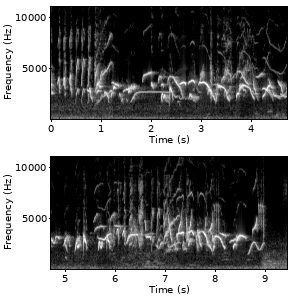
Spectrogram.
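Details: Oriental magpie-robin singing in full 'gacor' style, played to rouse and provoke stressed birds. A rich, fast stream of varied whistles, slurred upward and downward notes and sharp chips, over a low steady hum.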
